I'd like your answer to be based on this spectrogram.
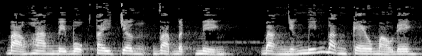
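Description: A woman narrating a scripted horror story in a steady, grim, dramatic manner. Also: fairly low pitch, measured pace, husky, faint music behind.

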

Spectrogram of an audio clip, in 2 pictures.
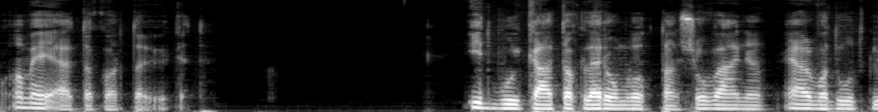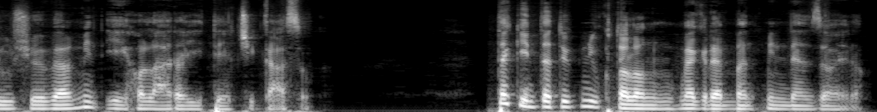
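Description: A man reading a novel aloud as audiobook narration, in an expressive, dramatic way. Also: on the low side, creaky. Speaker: audiobook reader.

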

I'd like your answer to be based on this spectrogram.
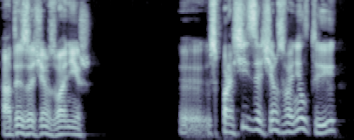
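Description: Guy voicing a bubbly young cop woman, high and playful, audiobook. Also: animated, normal speed, lightly acted. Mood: lively.

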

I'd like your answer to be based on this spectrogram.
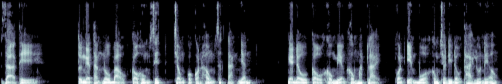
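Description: A man's voice: low-pitched, moderate pace, a little mellow, husky. A man voicing a timid old steward. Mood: fearful. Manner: hesitant, humble. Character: timid older male steward, fearful and deferential.

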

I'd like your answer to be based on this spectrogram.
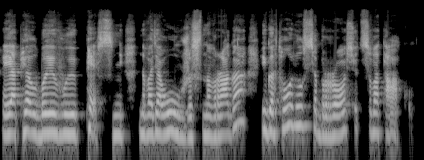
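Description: A woman voicing a proud, grumbling male house cat who talks slowly and purrs between words in an audiobook. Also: medium pitch, fairly even intonation, husky. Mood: huffy. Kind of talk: audiobook character voice.

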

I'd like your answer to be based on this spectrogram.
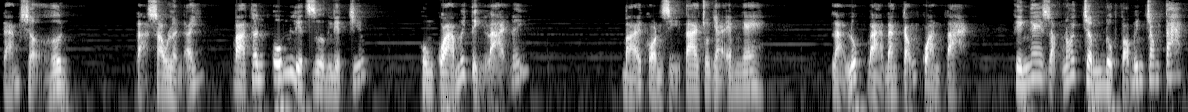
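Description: A man voicing a peasant laborer who lowers his voice to tell an eerie tale. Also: big pitch swings, unhurried, pauses often, slightly rough, faint music behind, heavily acted. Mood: hushed. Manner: lowered, confiding voice. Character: hushed peasant laborer telling a ghost tale.

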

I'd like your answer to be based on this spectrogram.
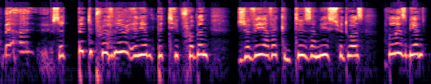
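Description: A man's voice: very high voice, moderate pace, darkish tone, no echo, voice pushed up. A man doing a shy young Swedish woman. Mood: shy, polite. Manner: broken French, hesitant and apologetic.

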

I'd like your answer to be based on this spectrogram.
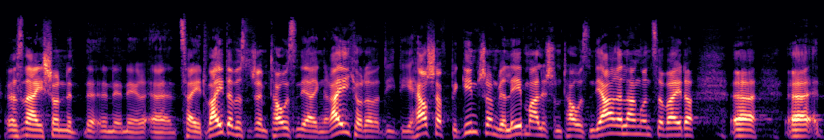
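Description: German-accented male preacher, high bright voice, emphatic sermon delivery. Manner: emphatic, rhetorical, acts out quoted voices.

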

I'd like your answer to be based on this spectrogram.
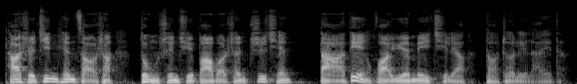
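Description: Deep, husky male storyteller. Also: expressive, moderate pace. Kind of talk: scripted radio story narration.

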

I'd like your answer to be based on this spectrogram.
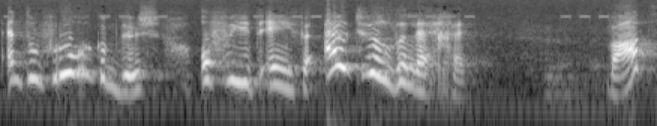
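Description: An actress playing a chatty, scatterbrained woman who rambles excitably on the phone in a 1960s radio comedy. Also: sits high, unhurried, muffled recording. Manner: rambling, excitable, full of little tag questions.

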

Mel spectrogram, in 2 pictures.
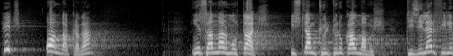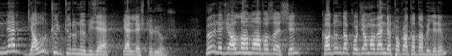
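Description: A male preacher with a very high, bright voice gives an informal religious talk, and he sounds emphatic and scolding. His blunt colloquial outbursts ring out with a long reverb trailing behind them. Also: lively intonation, moderate pace.

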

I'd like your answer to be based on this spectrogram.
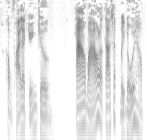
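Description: A man's voice: lowish voice, lively intonation, fairly quick, bright, forceful tone, dry recording. Guy reading as a cocky teen boy, blunt and slangy, dry close sound. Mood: brash. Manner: blunt, offhand slangy talk. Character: scheming teenage schoolboy goalkeeper, brash.

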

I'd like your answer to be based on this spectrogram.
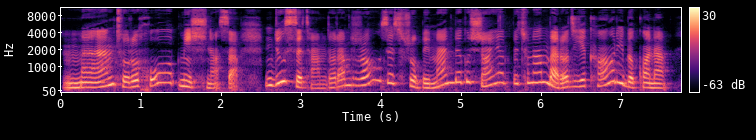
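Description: A woman's voice: on the high side, pitched above the performer's own voice. A woman voicing a seasoned older nurse who scolds and coaxes a young girl in a storybook tale. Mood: coaxing. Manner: scolding, coaxing, animated. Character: seasoned older nurse, stern but doting.

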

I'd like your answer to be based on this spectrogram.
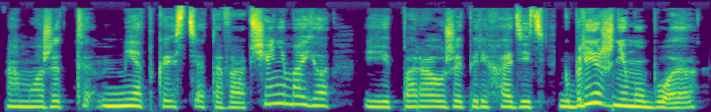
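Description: A woman reading a novel aloud in the first person, with lively, sardonic storytelling. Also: medium pitch, moderate pace, no room sound. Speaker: audiobook narrator.

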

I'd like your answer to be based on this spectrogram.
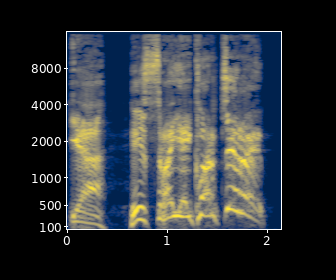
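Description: A man voicing a frantic young male cactus who shouts and wails for help in a storybook. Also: mid-range voice, moderate pace, creaky, no echo, studio quality, far from the mic, voice pushed up. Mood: frantic shouting.

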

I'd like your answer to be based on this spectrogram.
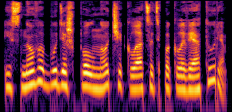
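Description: A woman's voice: lowish voice, normal speed, a little mellow, dry recording, natural voice. A reader voicing a watchful middle-aged mother who asks polite, pointed questions, in a dry recording. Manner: polite but probing questions.

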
